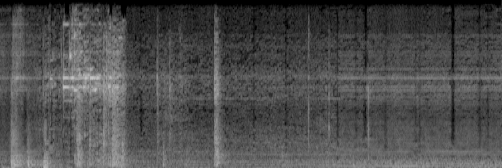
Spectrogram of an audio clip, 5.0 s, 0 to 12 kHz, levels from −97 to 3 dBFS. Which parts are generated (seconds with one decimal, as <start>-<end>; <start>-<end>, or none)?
0.0-0.4; 3.4-5.0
